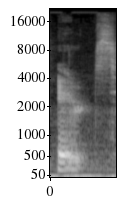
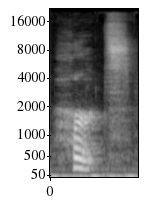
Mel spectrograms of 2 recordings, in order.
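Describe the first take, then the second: First: The word begins with a vowel. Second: The word begins with an H sound. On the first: The speaker calls it right. "the H is silent. It's Ertz" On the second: The speaker calls it wrong. "I said Hertz"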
